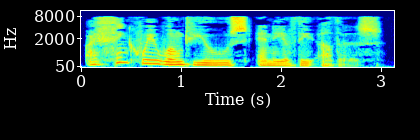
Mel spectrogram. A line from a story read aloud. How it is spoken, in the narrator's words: he said finally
